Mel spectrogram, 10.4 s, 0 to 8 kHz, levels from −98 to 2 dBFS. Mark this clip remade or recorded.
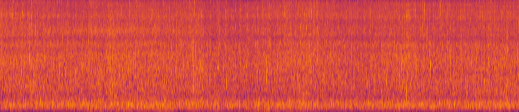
recorded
